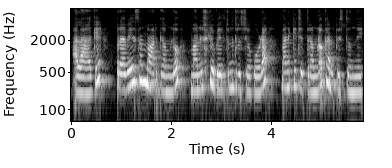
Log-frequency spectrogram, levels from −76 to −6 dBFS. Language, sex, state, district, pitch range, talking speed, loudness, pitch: Telugu, female, Andhra Pradesh, Chittoor, 220-320 Hz, 115 wpm, -18 LUFS, 250 Hz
